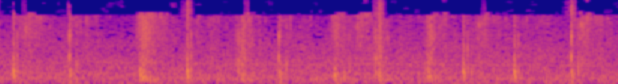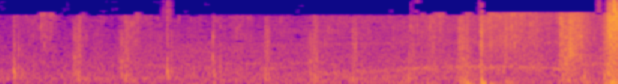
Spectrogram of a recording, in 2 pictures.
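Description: Armoured footsteps thud steadily on the ground.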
